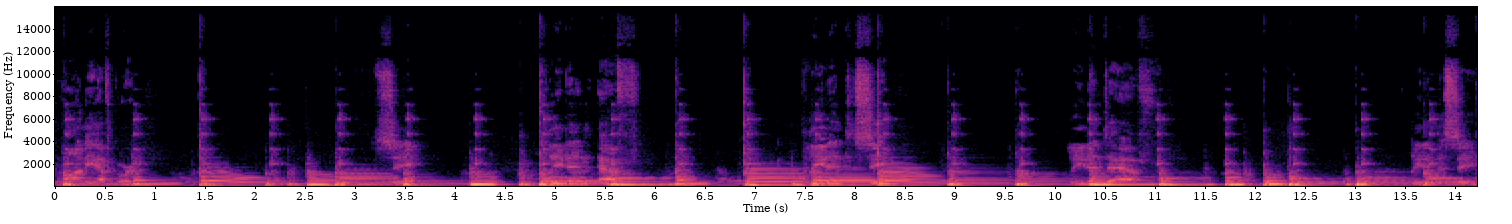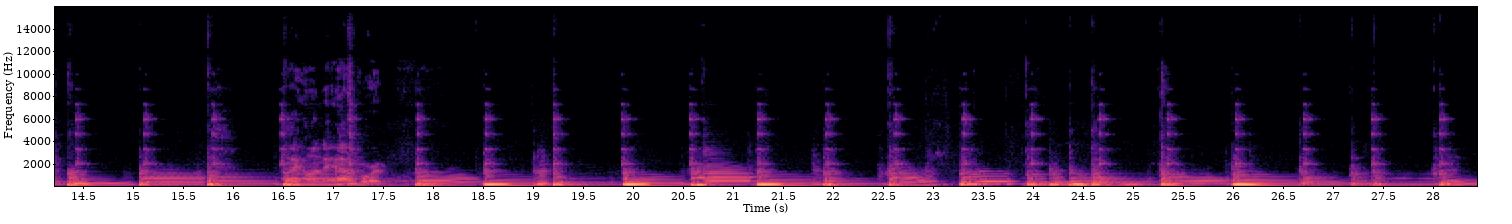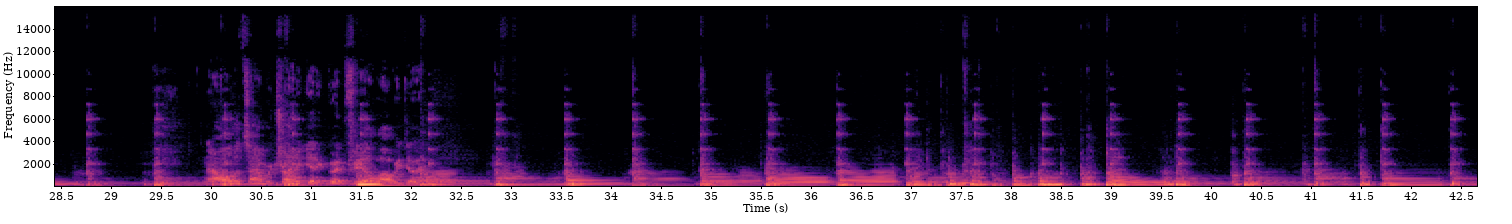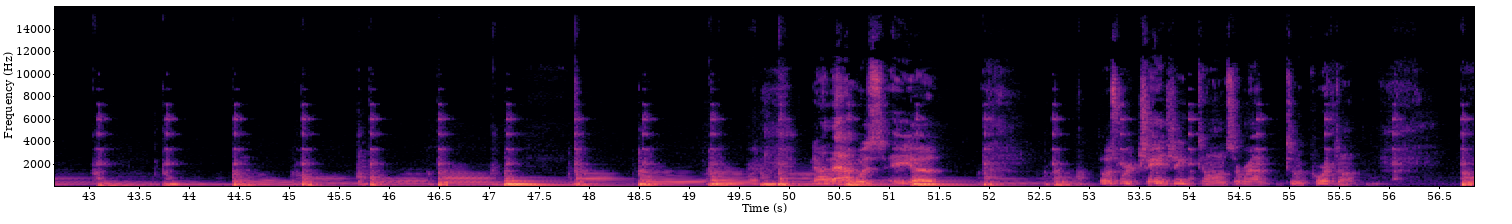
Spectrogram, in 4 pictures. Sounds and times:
Pizzicato: 0.0 - 55.6
Cello: 0.0 - 56.1
Double bass: 0.0 - 56.8.

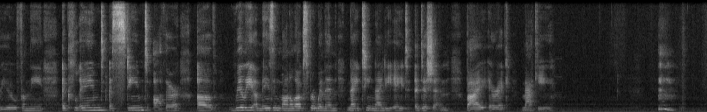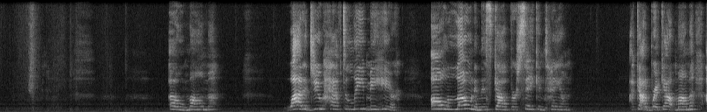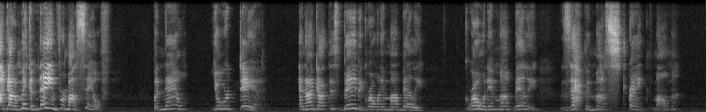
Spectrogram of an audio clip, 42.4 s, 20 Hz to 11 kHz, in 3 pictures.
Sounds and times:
Narration, monologue: 0.0 - 42.4.

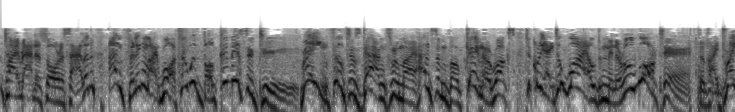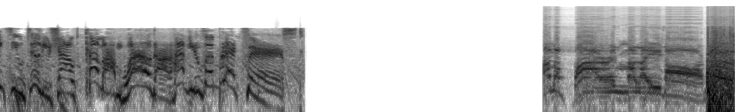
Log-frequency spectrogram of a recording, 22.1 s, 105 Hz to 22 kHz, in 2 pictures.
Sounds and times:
Speech: 0.0 - 15.6, 19.2 - 21.7.

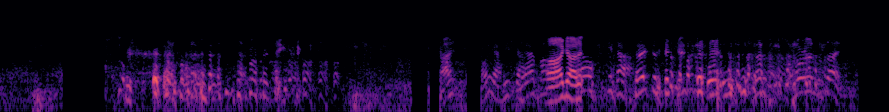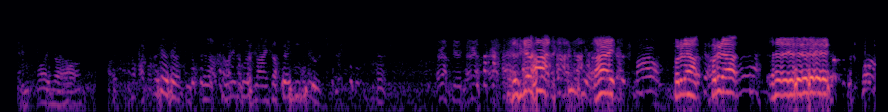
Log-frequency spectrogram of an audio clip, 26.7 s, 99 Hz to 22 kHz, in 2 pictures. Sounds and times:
Speech: 6.6 - 10.4, 11.7 - 12.7, 15.6 - 18.2, 19.9 - 25.0.

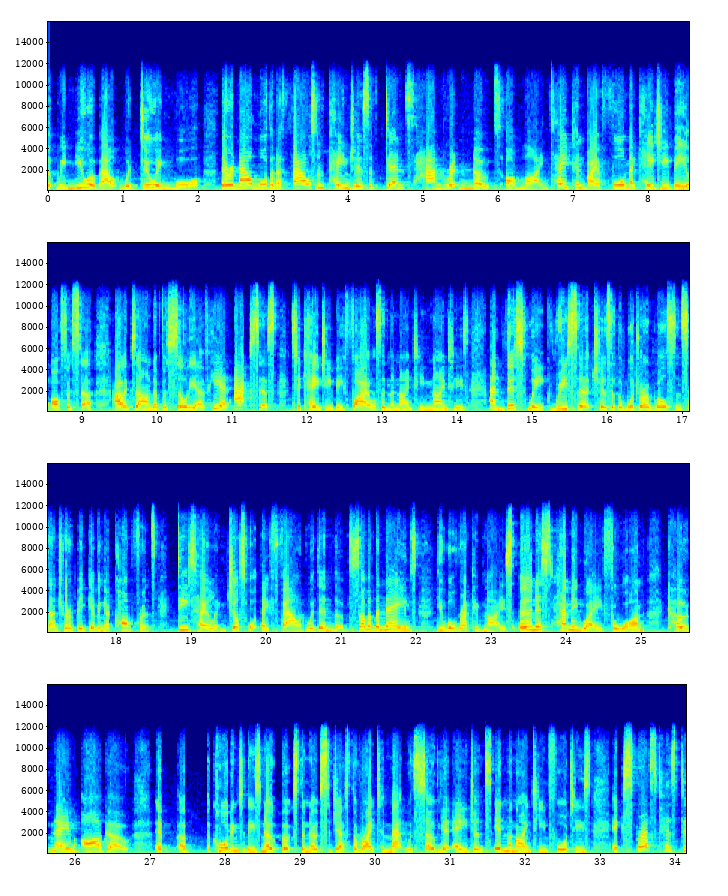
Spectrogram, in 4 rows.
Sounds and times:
Speech: 0.0 - 34.1.

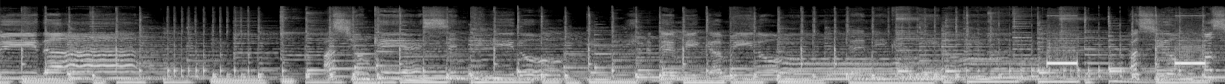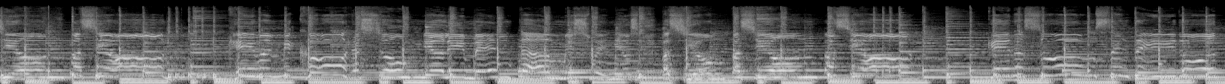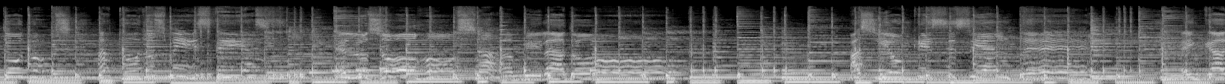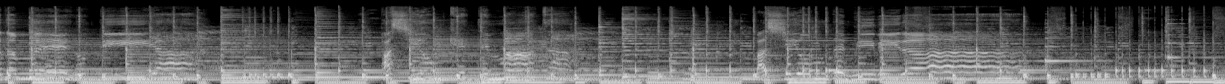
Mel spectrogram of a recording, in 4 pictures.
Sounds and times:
Salsa music: 0.0 - 49.0.

